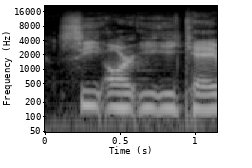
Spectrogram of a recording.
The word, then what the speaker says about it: Creek: It's spelled creek, Creek, but we call it a creek. It's an Indian tribe. Really? The Creek tribe or the Crick tribe?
